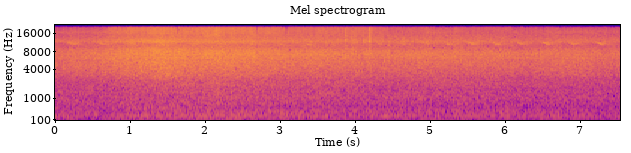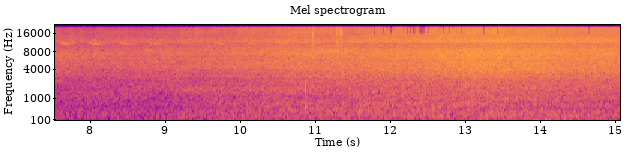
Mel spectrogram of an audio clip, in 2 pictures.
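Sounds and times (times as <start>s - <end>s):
rain: 0.0s - 15.0s
gusty wind: 7.8s - 15.0s.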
